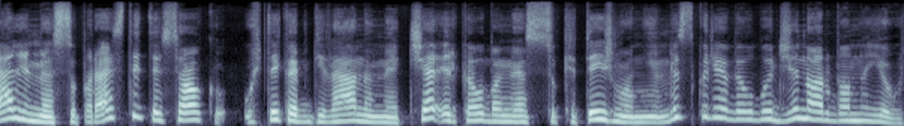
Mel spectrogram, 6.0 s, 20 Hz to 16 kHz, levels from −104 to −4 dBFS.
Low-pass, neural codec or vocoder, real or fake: 14.4 kHz; codec, 32 kHz, 1.9 kbps, SNAC; fake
